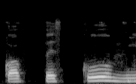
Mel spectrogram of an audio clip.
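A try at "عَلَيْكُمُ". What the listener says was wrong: কফ আছে না কাফ আছে?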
